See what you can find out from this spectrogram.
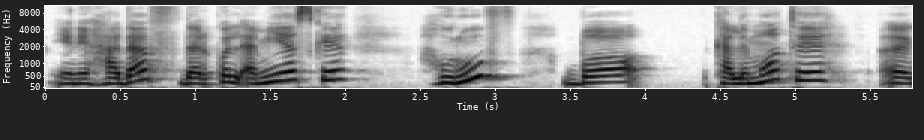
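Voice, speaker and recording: A woman with an Afghan Dari accent teaching a recorded language lesson, slowly repeating each word twice and explaining with frequent hesitations. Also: a little high, dark tone. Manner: slow, deliberate pronunciation drills, repeating each word twice. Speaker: Arabic teacher.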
